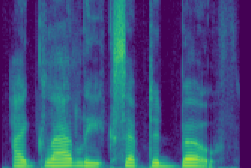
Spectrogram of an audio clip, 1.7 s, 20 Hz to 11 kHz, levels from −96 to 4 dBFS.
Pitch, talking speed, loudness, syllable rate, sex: 200 Hz, 145 wpm, -17 LUFS, 5.0 syllables/s, female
